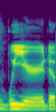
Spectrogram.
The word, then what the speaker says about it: wyrd: W-Y-R-D. – Oh, yeah, that's a good point. I didn't even think of that. I mean, because it's pronounced weird, of course, but as we know.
